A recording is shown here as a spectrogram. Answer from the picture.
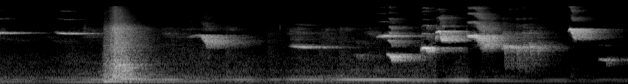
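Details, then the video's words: Chopi blackbird singing indoors in a kitchen. A noisy click opens the passage, then a medley of whistles, rising slurs and chattering notes follows, with a low steady hum underneath. "PÁSSARO PRETO BAIANINHO DA UMA PALHINHA NA COUZINHA !"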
